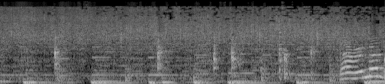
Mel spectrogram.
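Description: Chicken frying in a pot while being stirred and mixed, a loud constant sizzle broken by rhythmic scraping strokes of the utensil, close up with no talking.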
